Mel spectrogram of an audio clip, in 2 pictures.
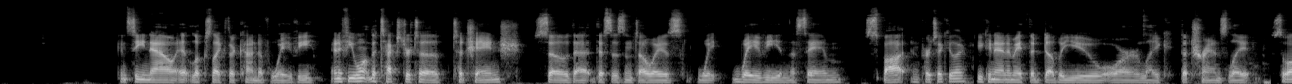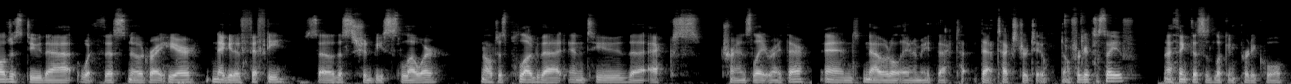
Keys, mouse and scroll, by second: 3.3 space, 9.7-11.3 scroll down 2, 11.3 middle click, 11.3 scroll up 4, 11.6 shift+click, 12.4 scroll down 1, 12.7 middle click, 12.7-13.1 scroll up 4, 13.1 click, 14.6-14.9 scroll up 4, 14.8 middle click, 14.9 middle click, 15.7 scroll down 3, 16.0 middle click, 16.6 scroll down 1, 17.5 click, 21.0 middle click, 21.0-21.7 scroll up 7, 21.0 space, 24.5 space.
